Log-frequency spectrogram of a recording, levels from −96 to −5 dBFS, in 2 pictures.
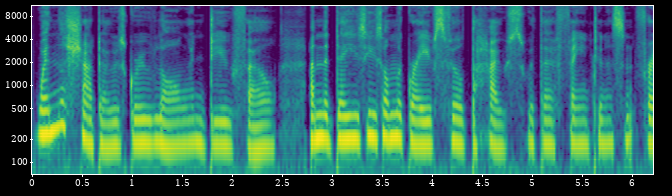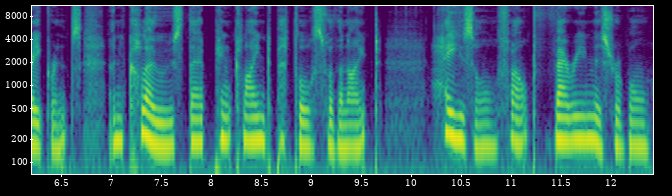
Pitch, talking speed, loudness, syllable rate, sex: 180 Hz, 170 wpm, -20 LUFS, 4.7 syllables/s, female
